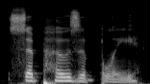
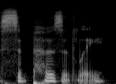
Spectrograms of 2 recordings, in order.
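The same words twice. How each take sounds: First: The word is said with a b-like sound, 'supposably'. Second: The word is said with a d sound, 'supposedly'. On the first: The speaker calls it wrong. "The worst for my ears is" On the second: The speaker calls it right. "instead of"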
